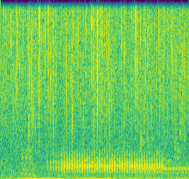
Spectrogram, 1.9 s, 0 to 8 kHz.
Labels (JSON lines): {"label": "biophony, croak", "recorder": "SoundTrap 500"}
